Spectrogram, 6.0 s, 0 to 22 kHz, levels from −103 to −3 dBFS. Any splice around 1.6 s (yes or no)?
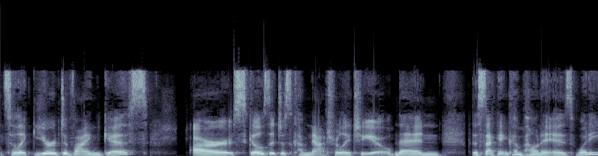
no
